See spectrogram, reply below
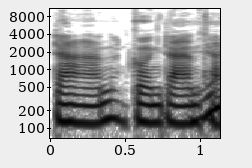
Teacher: Pittsburgh has very distinct diphthongs as well. Instead of down, it's more like Dan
